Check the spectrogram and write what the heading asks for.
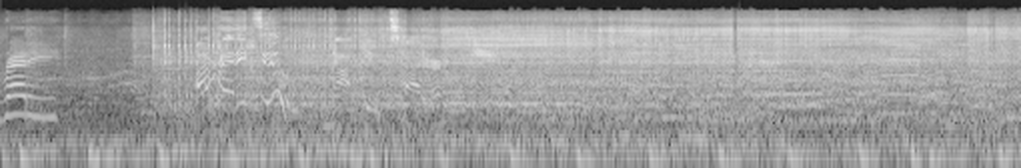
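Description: Carousel music comes in about a second and a half in as the ride starts turning, over a low rumble, with voices around it.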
